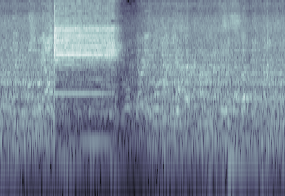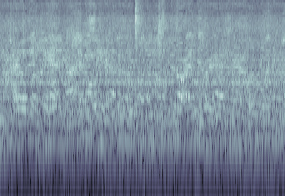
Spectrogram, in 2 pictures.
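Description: A man growls and screams into a microphone.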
